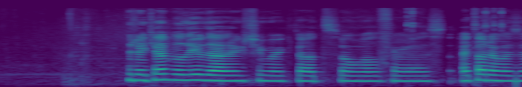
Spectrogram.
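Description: A young woman speaks with animation in a high voice, close to a microphone.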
